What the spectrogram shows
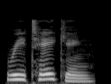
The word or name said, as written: retaking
